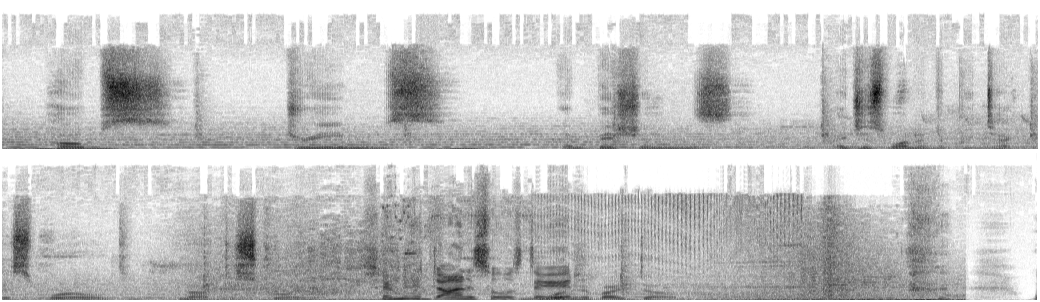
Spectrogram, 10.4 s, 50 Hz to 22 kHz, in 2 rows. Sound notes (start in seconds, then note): 6.0 dinosaur screeches; 9.2 orchestra stabs; 9.7 chuckles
